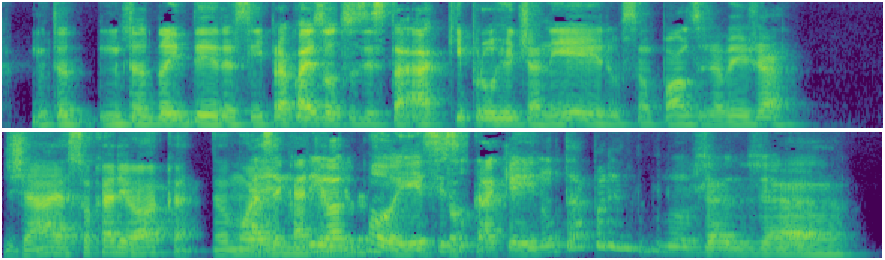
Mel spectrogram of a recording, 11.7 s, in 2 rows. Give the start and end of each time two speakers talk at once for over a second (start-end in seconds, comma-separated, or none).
7.5-9.2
